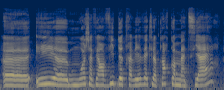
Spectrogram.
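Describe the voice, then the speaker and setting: Woman lecturing, slightly high voice. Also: steady tone. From Canada. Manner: thoughtful, measured, with frequent fillers. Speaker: dancer and artist giving a lecture. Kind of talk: lecture talk.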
